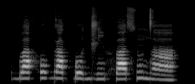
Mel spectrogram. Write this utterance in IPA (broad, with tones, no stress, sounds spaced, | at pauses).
b a˧ h o˦ ɡ a˧ k͡p o˧ d͡ʒ i˨ f a˨˦ s ũ˦˨ d ã˨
